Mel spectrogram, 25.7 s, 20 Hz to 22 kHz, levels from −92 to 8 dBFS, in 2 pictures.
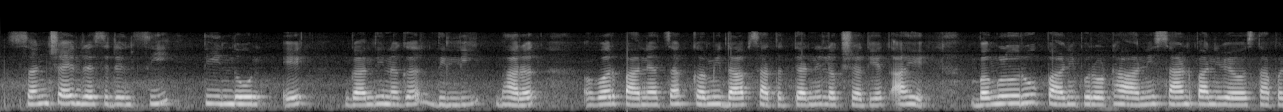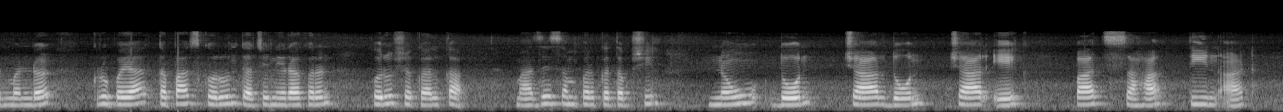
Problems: none marked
